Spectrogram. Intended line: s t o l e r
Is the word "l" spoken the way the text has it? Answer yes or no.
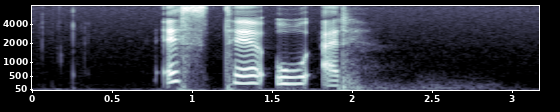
no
